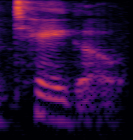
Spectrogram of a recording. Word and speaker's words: Taygeaux: My daughter is also Tego, and hers is spelled Taygeaux.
